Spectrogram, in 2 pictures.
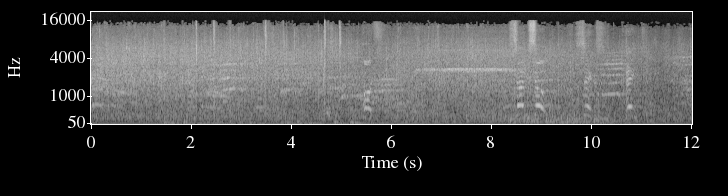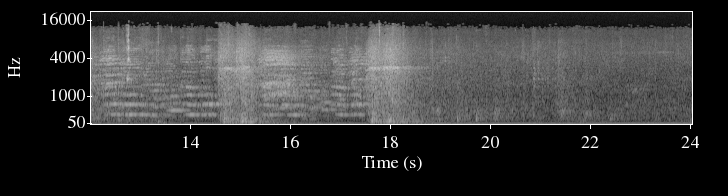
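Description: Badminton doubles rally: sharp racket hits on the shuttlecock and shoe squeaks on the court over steady crowd noise for about the first half. After the point ends, the crowd cheers and calls out, with two loud swells of cheering and clapping.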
